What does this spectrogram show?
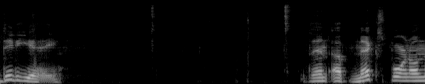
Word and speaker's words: Didier: don't I don't recall exactly but that is pronounced Didier then up next born on the state in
